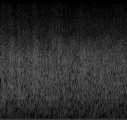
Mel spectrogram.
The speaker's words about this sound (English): Why don't you give him a good hand clap of praise right now? Hallelujah. Why don't you give him a good hand clap of praise?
